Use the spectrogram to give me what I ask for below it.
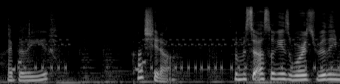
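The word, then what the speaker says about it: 頭: hilt oh that too it's written as head in Japanese but it's pronounced as Kashira I believe kashida so Mr ASI's words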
